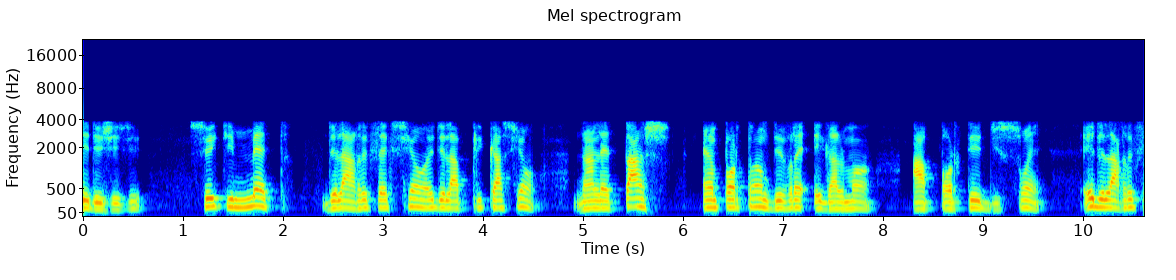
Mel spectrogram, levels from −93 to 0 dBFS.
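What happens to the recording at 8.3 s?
Nothing goes wrong at 8.3 s: the speech carries on intact through that moment, with only the steady narrowband, telephone-like character of the AMR narrowband mobile codec at 12.2 kbps that runs under the whole clip.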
